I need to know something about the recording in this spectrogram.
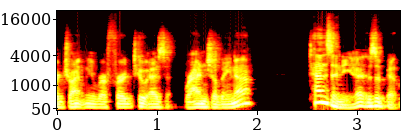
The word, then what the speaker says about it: Tanzania: Zanzibar and Tanya Nika giving us the new country of Tanzania or as it is also sometimes pronounced Tanzania so much for the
